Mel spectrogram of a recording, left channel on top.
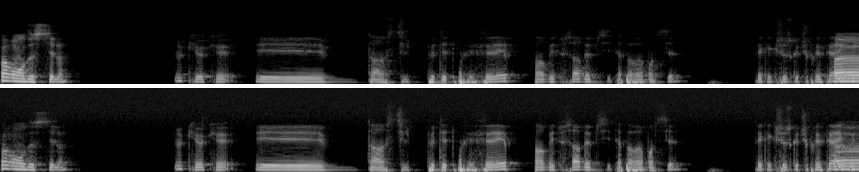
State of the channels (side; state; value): right; noise; hiss, 23 dB below the sound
